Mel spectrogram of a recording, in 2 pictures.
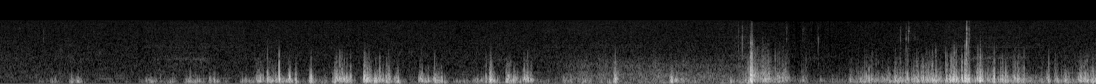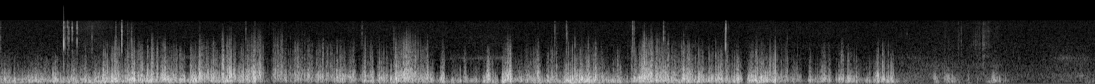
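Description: Wind buffeting the microphone in irregular gusts, scattered at first and then denser and louder from about eight seconds in.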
